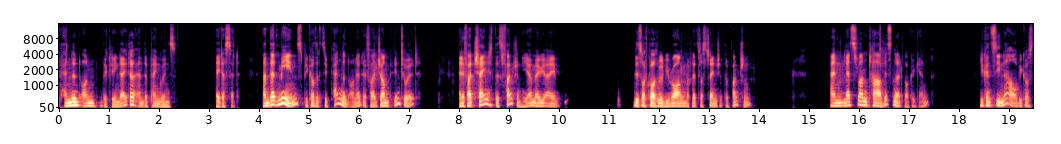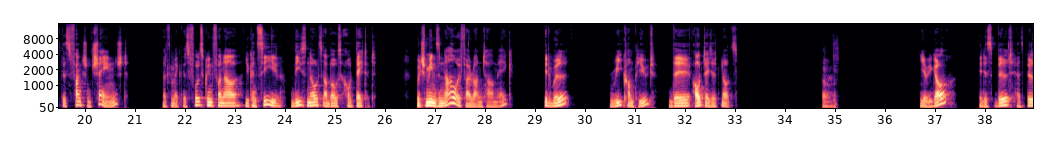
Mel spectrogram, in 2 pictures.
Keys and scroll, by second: 6.2 ctrl+6, 7.3 Escape, 7.7 j, 7.8 j, 8.6 $, 8.7 Escape, 10.3-11.3 typing, 12.3 ctrl+s, 13.6 ctrl+6, 13.8-16.7 typing, 21.5 super+m, 25.8 super+m, 33.3 j, 33.5 j, 33.8 j, 34.8 ctrl+Return, 36.2 ctrl+l, 36.5 i.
